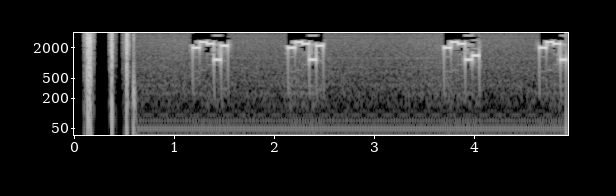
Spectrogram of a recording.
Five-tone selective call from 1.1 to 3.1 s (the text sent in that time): 88029 88029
